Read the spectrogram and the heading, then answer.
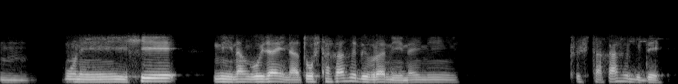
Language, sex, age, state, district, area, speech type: Bodo, male, 18-30, Assam, Kokrajhar, rural, conversation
